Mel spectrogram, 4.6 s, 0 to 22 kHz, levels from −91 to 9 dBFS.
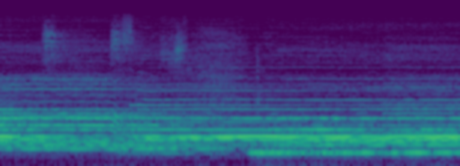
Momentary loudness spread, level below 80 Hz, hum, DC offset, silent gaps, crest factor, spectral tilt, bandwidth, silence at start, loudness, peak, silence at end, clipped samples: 7 LU; -80 dBFS; none; under 0.1%; none; 14 dB; -4.5 dB/octave; 13 kHz; 0 s; -26 LUFS; -12 dBFS; 0 s; under 0.1%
